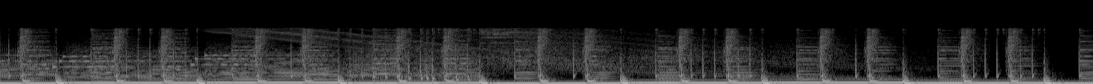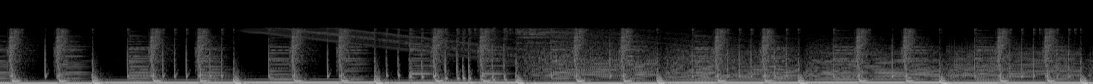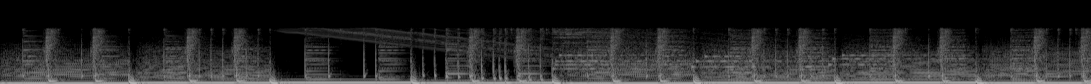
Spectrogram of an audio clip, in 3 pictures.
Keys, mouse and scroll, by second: 0.3 click, 4.7 scroll down 1, 6.1 scroll down 1, 9.4 click, 11.1 click, 11.5 Return, 12.2 click, 12.9 click, 17.5-18.3 scroll up 1, 19.5 click, 20.1 click, 23.7 click, 25.4 click, 27.5 click, 27.7 click, 27.7 click, 29.0 click, 30.2 scroll down 2.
